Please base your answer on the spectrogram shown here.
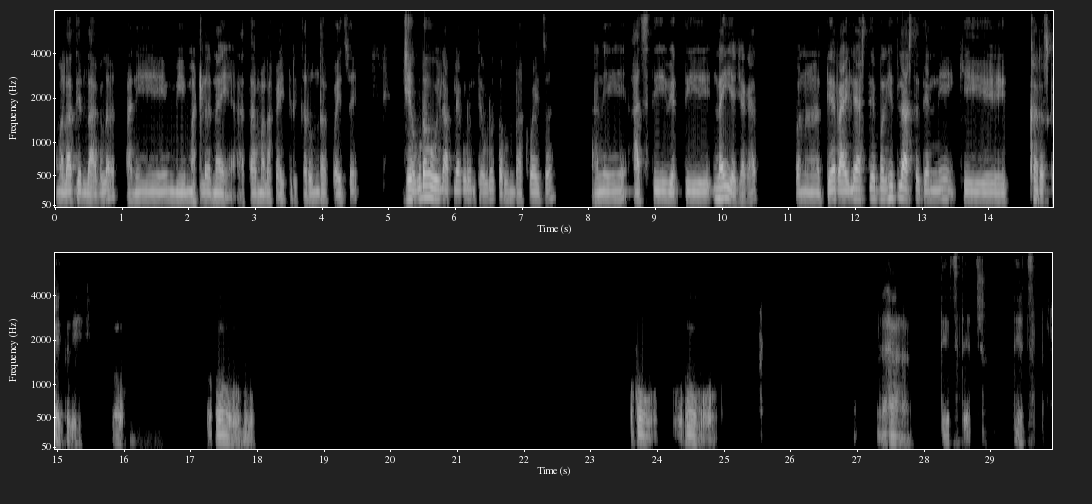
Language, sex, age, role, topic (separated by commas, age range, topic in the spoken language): Marathi, male, 20-24, guest, तुमच्या आयुष्यातला सर्वात मोठा बदल कधी झाला?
